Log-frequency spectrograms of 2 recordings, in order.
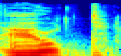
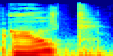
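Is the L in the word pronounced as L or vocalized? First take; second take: vocalized; L. First: The L is vocalized into a vowel sound. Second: The L is pronounced as a clear L. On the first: "und nicht" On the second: "Die Altstadtburger haben das Ello nicht vokalisiert"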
